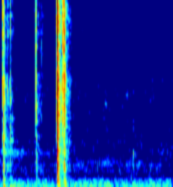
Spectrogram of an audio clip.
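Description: A few keystrokes on an ASUS laptop keyboard typing into a search box, all within the first second, then none.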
